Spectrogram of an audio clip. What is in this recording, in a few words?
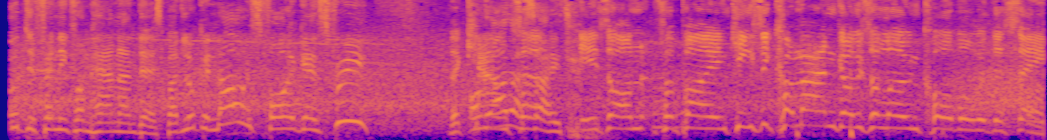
English football reporter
